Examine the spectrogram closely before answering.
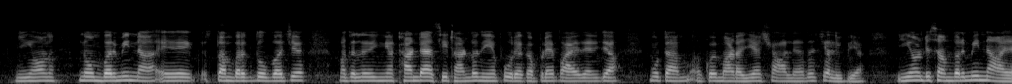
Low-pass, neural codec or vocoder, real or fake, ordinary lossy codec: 7.2 kHz; codec, 44.1 kHz, 7.8 kbps, Pupu-Codec; fake; none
